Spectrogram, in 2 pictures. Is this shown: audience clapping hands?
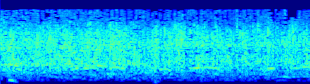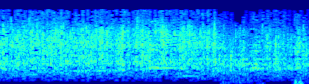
yes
